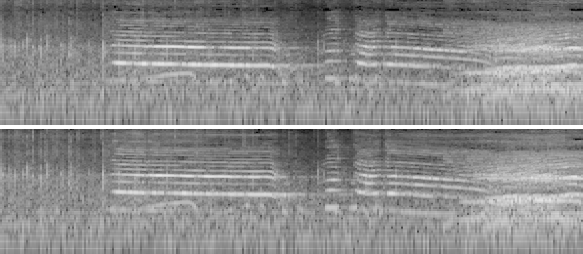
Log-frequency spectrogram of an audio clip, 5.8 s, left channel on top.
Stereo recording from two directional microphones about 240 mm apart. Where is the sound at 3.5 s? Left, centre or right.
Right.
